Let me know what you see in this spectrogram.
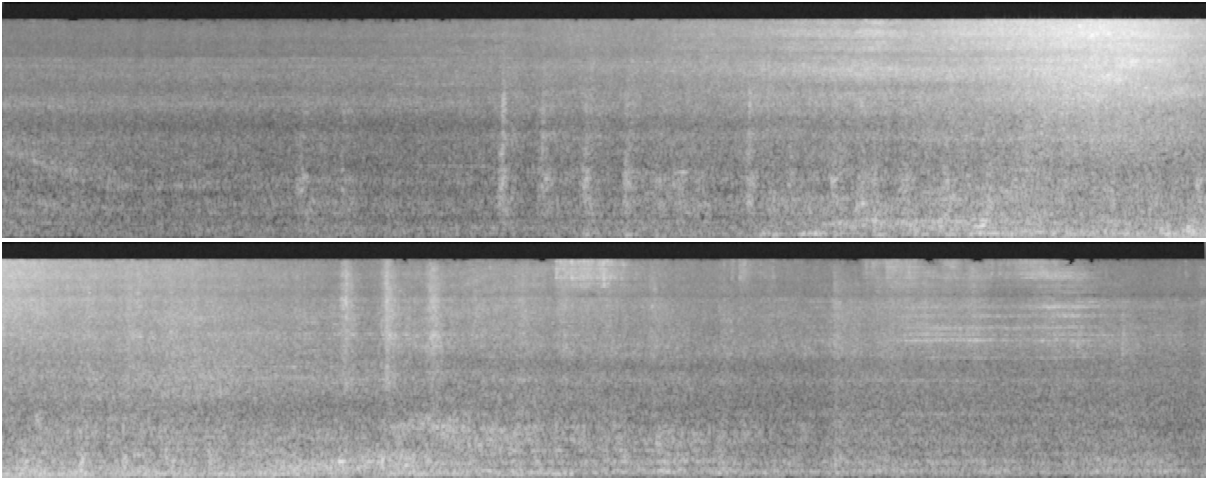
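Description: ScotRail passenger train running slowly along the platform close by. Its wheels click over the rail joints and points, and the rumble builds as it comes alongside. There is a brief high hiss about ten seconds in, and the sound eases off towards the end.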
